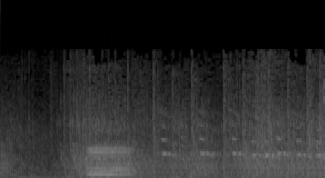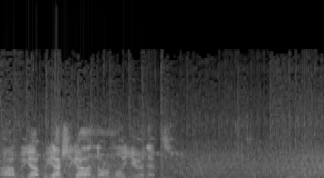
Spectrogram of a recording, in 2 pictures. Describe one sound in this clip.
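Laser blasters fire in short bursts.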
